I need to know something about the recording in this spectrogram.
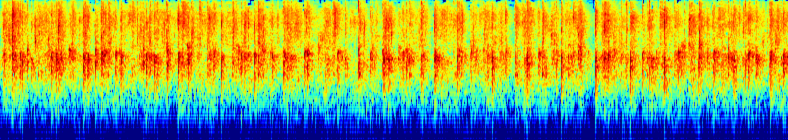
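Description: A man plays a violin.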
